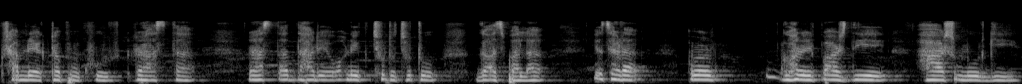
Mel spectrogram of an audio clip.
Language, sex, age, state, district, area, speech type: Bengali, female, 60+, West Bengal, South 24 Parganas, rural, spontaneous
